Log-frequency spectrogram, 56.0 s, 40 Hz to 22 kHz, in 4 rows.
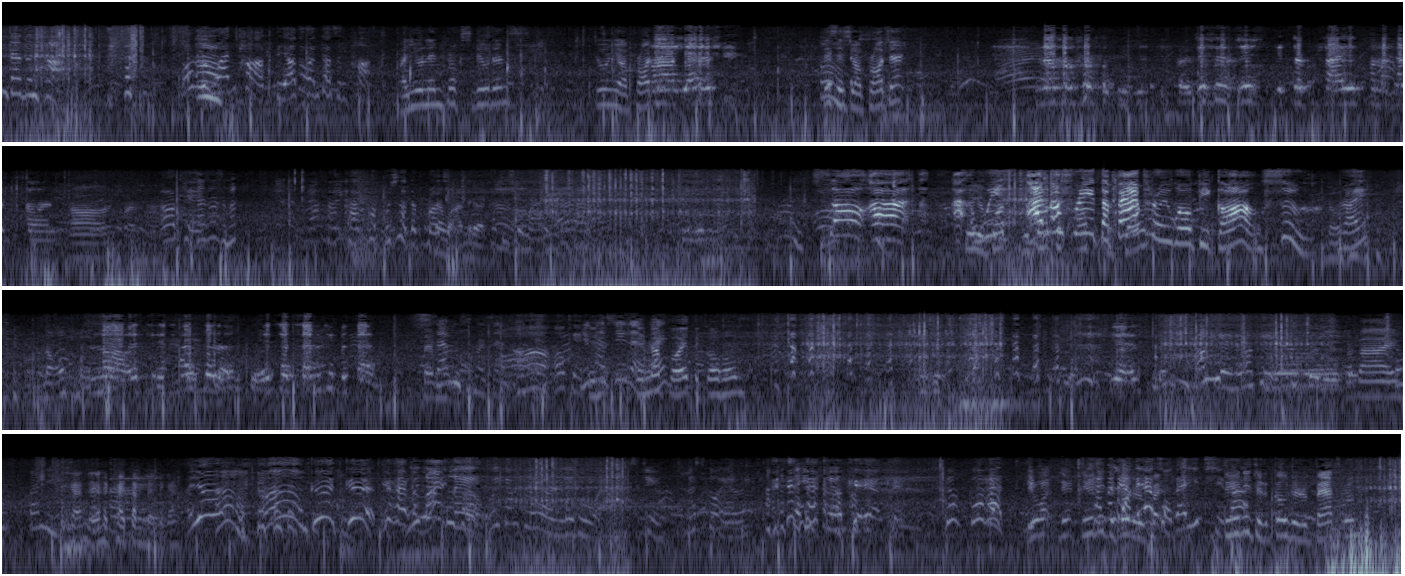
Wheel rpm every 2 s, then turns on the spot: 10, 0, 0, 0, 0, 0, 0, 0, 0, 0, 20, 0, 10, 0, 0, 0, 0, 0, 20, 10, 20, 0, 0, 10, 0, 0, 0, 0.
0-2 20-22 24-26 36-42 46-48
